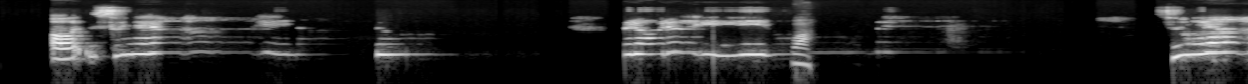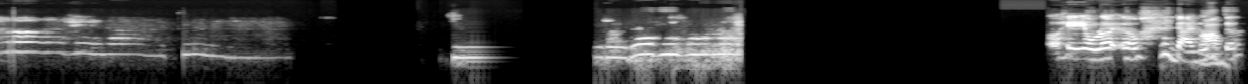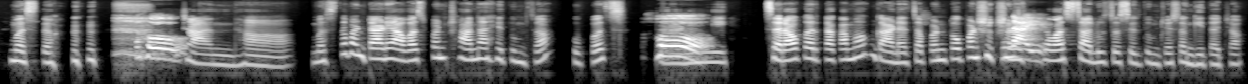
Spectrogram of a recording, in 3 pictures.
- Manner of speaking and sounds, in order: singing: "सुन रहा है ना तू"; distorted speech; in Hindi: "सुन रहा है ना तू"; singing: "रो रही हूँ मैं"; in Hindi: "रो रही हूँ मैं"; other background noise; static; singing: "सुन रहा है ना तू"; in Hindi: "सुन रहा है ना तू"; singing: "क्यूँ रो रही हूँ मैं"; in Hindi: "क्यूँ रो रही हूँ मैं"; chuckle
- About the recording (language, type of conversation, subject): Marathi, podcast, शिकण्याचा तुमचा प्रवास कसा सुरू झाला?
